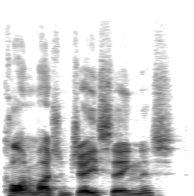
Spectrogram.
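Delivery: usual speaking voice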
